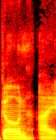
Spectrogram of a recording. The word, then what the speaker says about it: Gone: My name is Gone, which rhymes with phone.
